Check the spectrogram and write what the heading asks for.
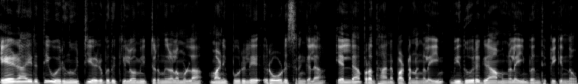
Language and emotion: Malayalam, neutral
